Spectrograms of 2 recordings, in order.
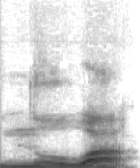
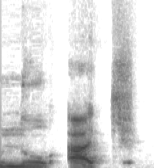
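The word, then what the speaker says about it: נֹחַ: le patriarche en hébreu le monde de noé se dit noah ou noack voyez ici noack donc c'est la prononciation en hébreu mais ça signifie le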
